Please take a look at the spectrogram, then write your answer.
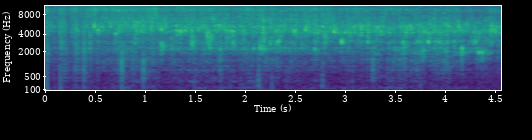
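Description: Curry leaves and mustard seeds crackle and sizzle in hot oil in a pan, making a loud, steady frying hiss with scattered sharp pops throughout, no voices.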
